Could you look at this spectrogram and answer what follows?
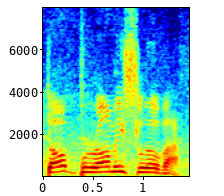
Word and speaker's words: Dobromyslova: level one a markdown dub Bahrami Slovak rhymes with bossa nova so we're going around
